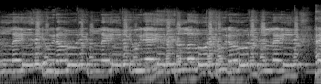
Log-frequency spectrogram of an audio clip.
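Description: Live music: a man yodeling into the microphone, his voice breaking and leaping between notes, over a sparse held accompaniment. The loud full band drops back as the yodel begins.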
